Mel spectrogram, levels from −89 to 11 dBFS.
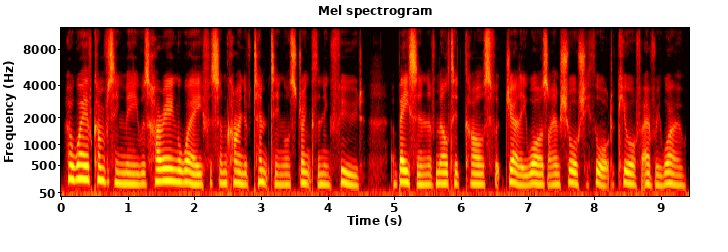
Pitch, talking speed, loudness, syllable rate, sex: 175 Hz, 210 wpm, -20 LUFS, 5.4 syllables/s, female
